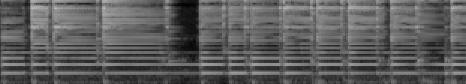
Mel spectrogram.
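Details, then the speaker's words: Kit guitar with locking nut, after filing the buzzing string slot: the same note plucked repeatedly rings clear and bell-like with no buzz or rattle; problem solved. "That's a beautiful thing right there. You can hear the difference right away. No difference whatsoever."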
